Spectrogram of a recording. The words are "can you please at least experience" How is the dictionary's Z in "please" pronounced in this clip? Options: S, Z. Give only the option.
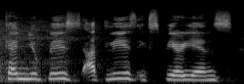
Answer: S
